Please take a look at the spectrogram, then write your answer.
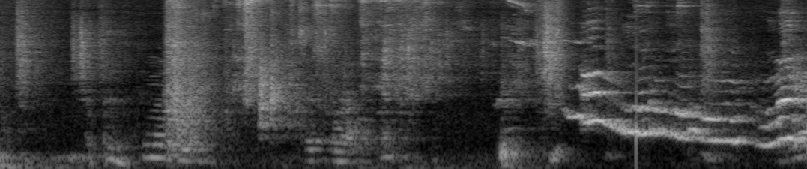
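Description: A dog whimpers and yips, needing to go outside to relieve herself, with thin high whines rising toward the end, mixed in with nearby talk from people.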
